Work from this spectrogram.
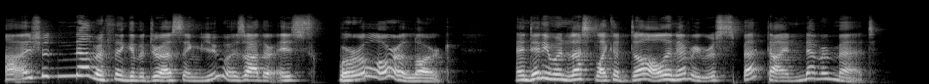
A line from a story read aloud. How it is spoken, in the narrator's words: he exclaimed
